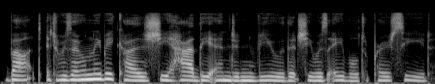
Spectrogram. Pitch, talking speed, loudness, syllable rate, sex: 190 Hz, 235 wpm, -17 LUFS, 5.2 syllables/s, female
